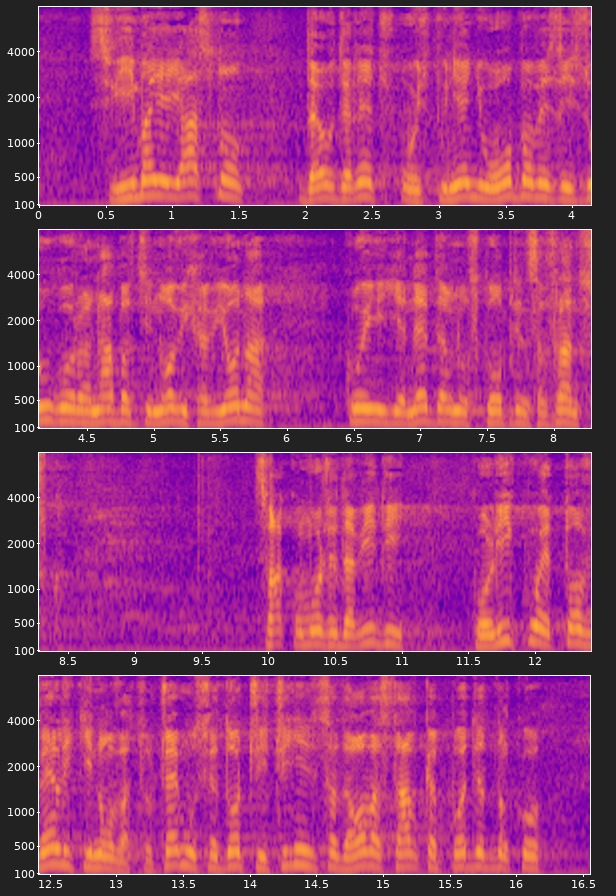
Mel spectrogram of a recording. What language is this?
Serbian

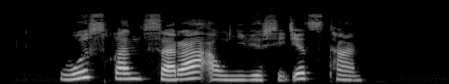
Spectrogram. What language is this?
Abkhazian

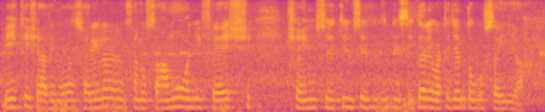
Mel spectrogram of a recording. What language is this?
Sindhi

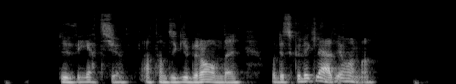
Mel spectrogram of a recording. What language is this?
Swedish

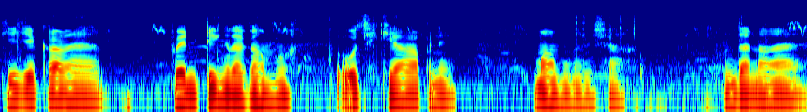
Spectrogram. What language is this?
Dogri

